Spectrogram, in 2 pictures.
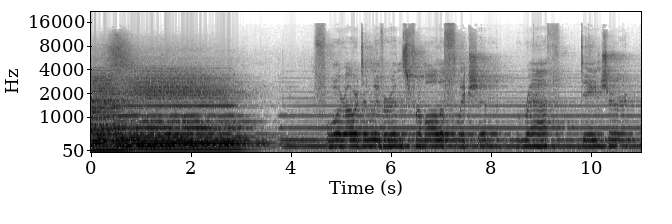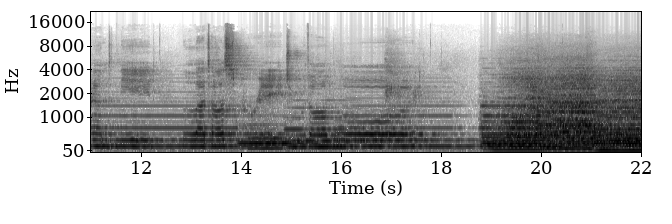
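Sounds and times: low organ note: 0.0 - 4.8, 15.7 - 22.0
man chanting: 4.5 - 18.1.

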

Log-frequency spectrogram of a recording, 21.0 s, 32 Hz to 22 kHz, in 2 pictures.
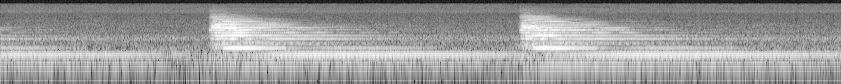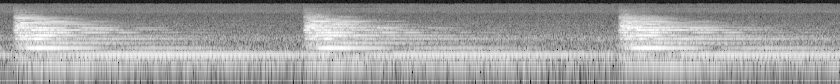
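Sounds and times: church bell tolling: 0.0 - 1.5, 2.6 - 10.0, 10.6 - 21.0.

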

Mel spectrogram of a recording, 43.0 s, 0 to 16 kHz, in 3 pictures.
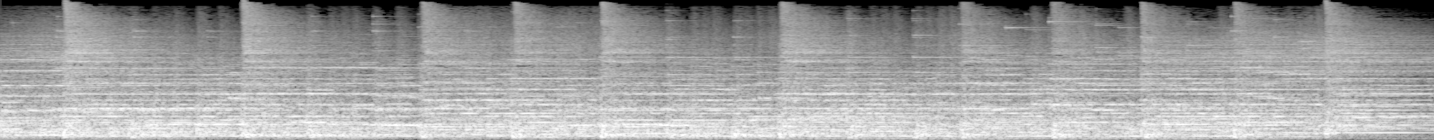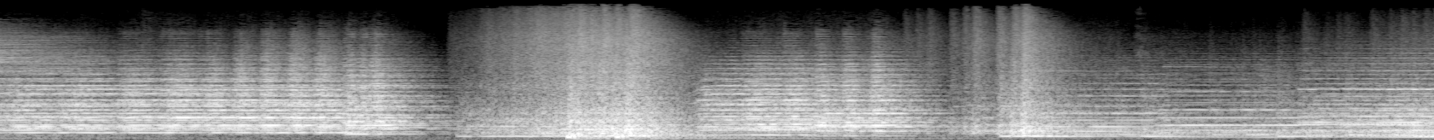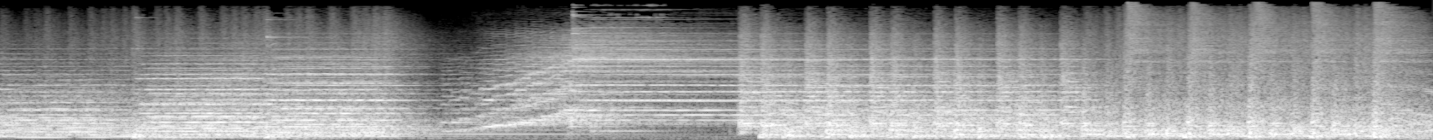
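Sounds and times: soft woodwinds: 0.0 - 20.0, 21.2 - 43.0
brass and percussion accents: 0.0 - 43.0
wind band playing: 0.0 - 43.0.

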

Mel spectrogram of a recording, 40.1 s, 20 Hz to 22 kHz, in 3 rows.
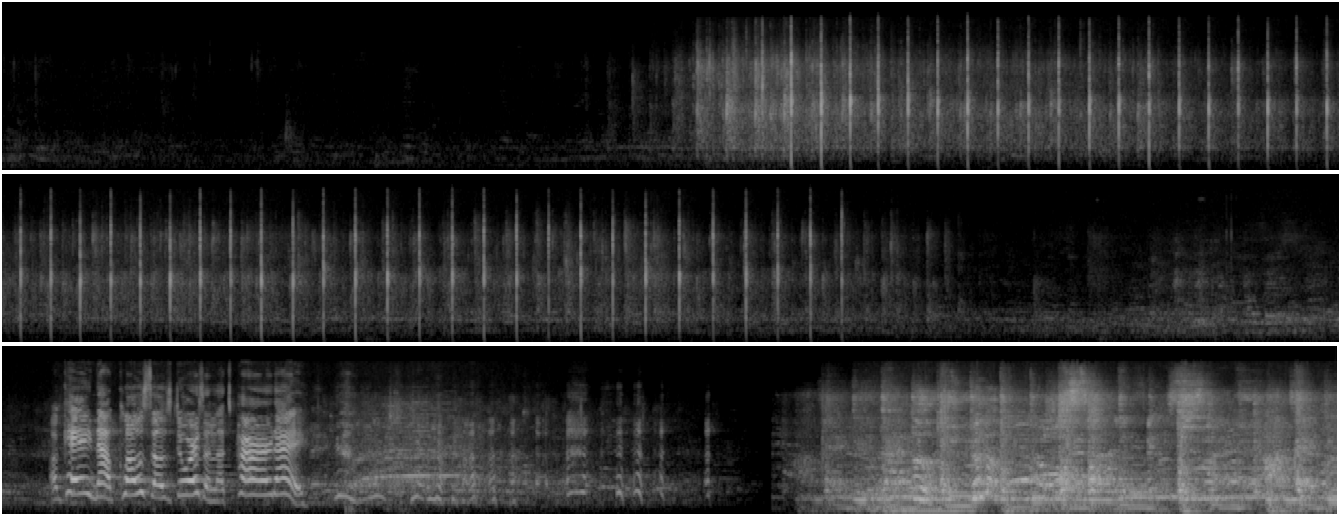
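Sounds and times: close hands clapping: 6.1 - 23.1
crowd applauding: 6.3 - 23.0, 30.1 - 33.2.

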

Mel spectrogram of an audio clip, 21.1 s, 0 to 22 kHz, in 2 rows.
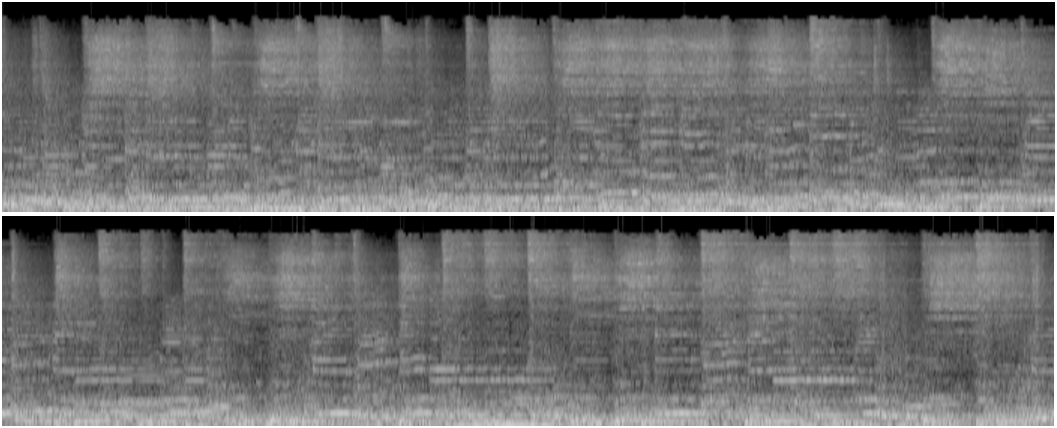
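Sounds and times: bass guitar: 0.0 - 21.0
drum kit: 0.0 - 21.0
electric guitar: 0.0 - 21.0.

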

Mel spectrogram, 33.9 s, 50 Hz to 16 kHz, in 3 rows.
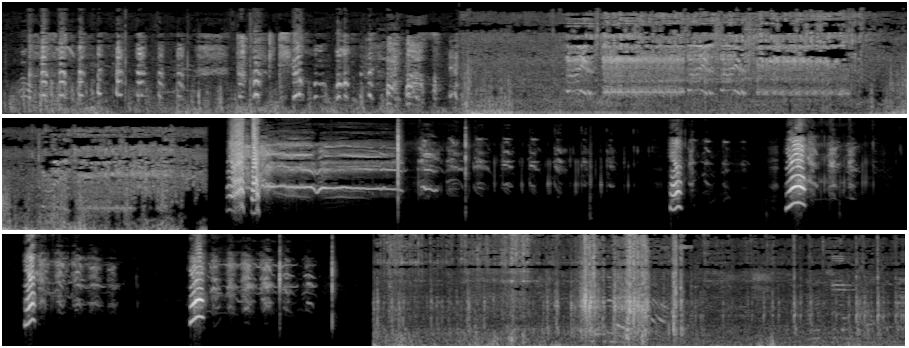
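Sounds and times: motor scooter running: 5.8 - 13.6, 27.3 - 33.9
squeaky chirps: 15.5 - 20.6, 21.2 - 22.2.

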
